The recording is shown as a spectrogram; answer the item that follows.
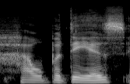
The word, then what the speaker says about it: halberdiers: I've got a half-finished unit of halberdiers, is the correct pronunciation.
